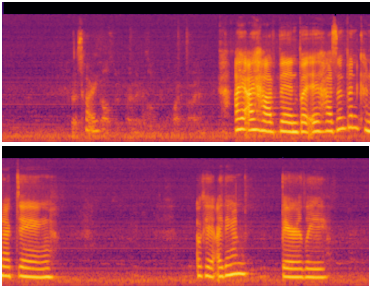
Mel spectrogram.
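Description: A young woman speaks calmly into a microphone, heard over loudspeakers.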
